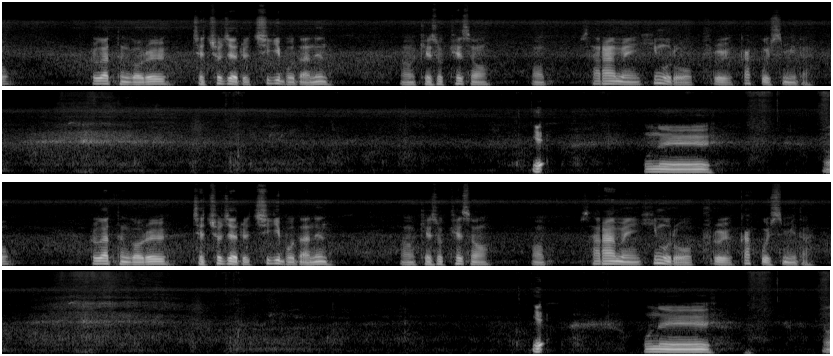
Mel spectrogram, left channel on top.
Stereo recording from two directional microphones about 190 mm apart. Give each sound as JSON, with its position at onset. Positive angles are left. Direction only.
{"t": 0.9, "sound": "speech", "side_deg": -20}
{"t": 9.0, "sound": "train", "side_deg": -15}
{"t": 13.6, "sound": "speech", "side_deg": -20}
